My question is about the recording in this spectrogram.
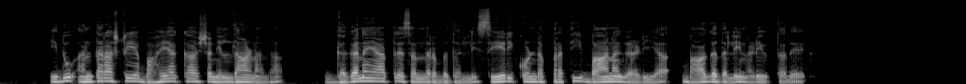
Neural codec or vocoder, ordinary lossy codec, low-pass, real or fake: none; none; 14.4 kHz; real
